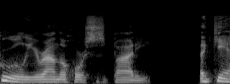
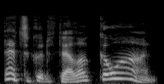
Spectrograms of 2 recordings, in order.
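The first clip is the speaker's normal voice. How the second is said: rising high and pleading; entreating; 6 semitones higher than usual. Acted. Joe begging Old Charlie to walk on: high pleading coax. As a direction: sweet-talk the horse, climbing higher. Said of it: "entreated Joe".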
